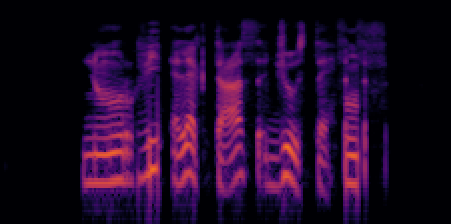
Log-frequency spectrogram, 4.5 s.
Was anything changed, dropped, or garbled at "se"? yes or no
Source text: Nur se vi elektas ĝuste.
yes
